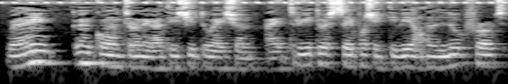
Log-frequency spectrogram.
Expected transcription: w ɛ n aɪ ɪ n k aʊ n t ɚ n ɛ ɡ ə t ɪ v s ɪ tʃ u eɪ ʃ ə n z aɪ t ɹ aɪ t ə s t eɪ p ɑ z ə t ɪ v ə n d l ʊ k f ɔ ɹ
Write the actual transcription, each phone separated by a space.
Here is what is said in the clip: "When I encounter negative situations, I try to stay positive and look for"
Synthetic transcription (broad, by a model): w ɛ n aɪ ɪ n k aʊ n t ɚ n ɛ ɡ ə t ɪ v s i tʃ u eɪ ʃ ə n aɪ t ɹ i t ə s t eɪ p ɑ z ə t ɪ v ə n l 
